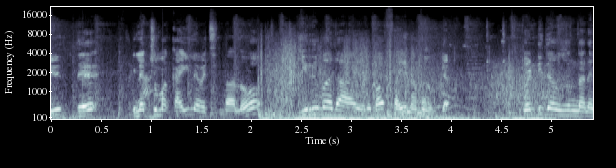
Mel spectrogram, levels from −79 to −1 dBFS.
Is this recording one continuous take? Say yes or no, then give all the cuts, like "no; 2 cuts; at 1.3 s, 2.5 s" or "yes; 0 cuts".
yes; 0 cuts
